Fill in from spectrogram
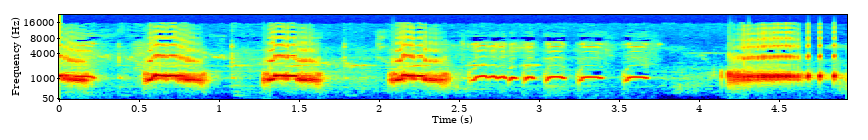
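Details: Local zebra dove, a lively singer used to lure others into song: several fuller drawn-out cooing bursts, a brief run of small upturned notes, then a dense rolling phrase breaking into quick pulses.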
